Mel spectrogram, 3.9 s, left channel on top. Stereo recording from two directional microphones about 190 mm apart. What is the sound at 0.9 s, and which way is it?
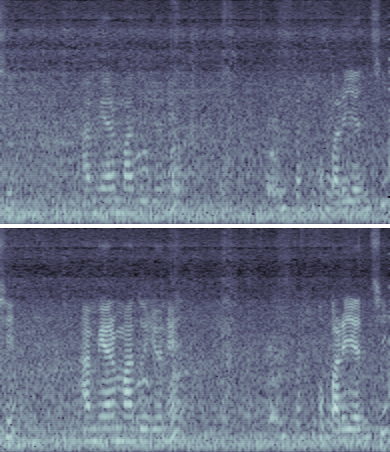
Speech, 15° right (ahead or behind).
